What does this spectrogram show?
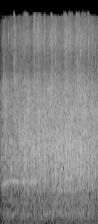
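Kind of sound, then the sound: crowd, applause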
